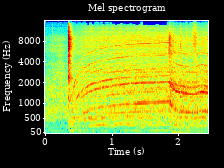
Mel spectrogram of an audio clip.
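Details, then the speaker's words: Pratt & Whitney R985 radial in a 1941 Stearman, sat all winter, preliminary start with blow-out plugs fitted to clear oil hydraulic lock in the intake, mixture full rich and throttle near closed: the clutched starter whine climbs slowly, then a single firing bang. "she goes here the blow-off plugs it's just fired once right there"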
